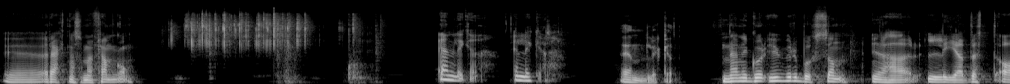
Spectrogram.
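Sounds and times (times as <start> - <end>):
speech: 0.0 - 1.5, 4.4 - 10.0
dice rolling: 1.7 - 3.9.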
